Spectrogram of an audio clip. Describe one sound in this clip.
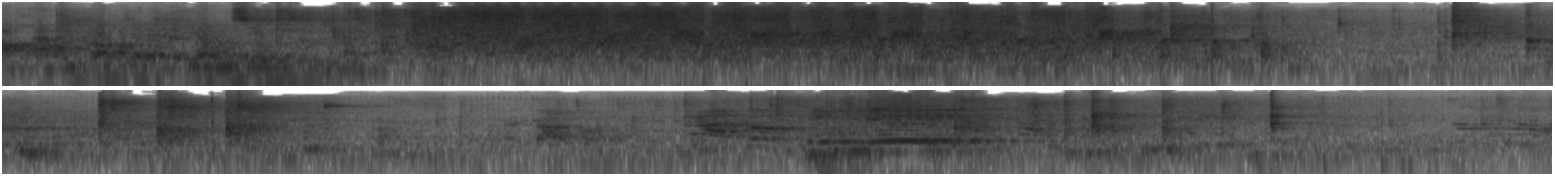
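A man speaks through a microphone and loudspeakers in a large echoing hall.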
